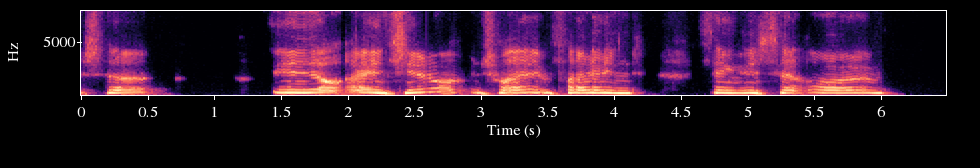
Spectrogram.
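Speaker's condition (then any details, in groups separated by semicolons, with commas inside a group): ALS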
